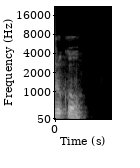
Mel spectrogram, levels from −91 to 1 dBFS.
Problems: none marked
